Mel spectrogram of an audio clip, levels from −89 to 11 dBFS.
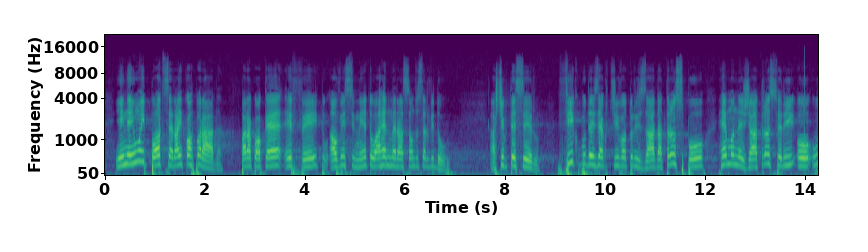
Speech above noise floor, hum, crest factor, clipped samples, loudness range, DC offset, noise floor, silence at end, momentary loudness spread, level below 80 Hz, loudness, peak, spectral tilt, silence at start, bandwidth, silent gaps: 36 dB; none; 18 dB; under 0.1%; 6 LU; 0.1%; -58 dBFS; 0 s; 11 LU; -40 dBFS; -22 LUFS; -4 dBFS; -5.5 dB/octave; 0.2 s; 12.5 kHz; none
